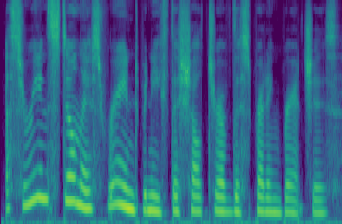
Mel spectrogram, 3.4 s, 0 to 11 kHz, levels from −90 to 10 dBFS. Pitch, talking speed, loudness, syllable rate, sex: 245 Hz, 195 wpm, -15 LUFS, 5.7 syllables/s, female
